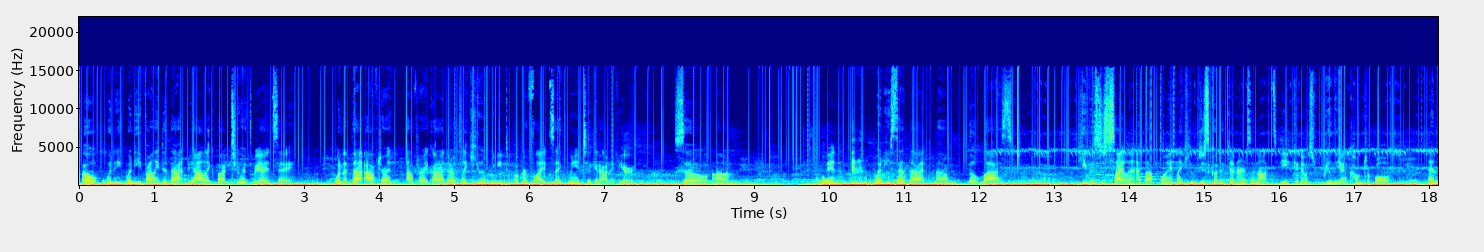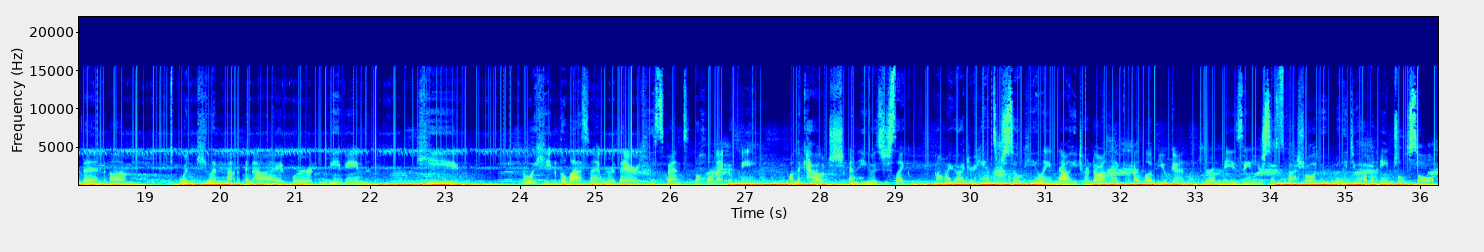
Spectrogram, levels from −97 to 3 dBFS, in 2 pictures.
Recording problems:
wind noise on the microphone; heavy; 6 dB below the speech
animal sounds; noticeable; throughout; 15 dB below the speech
chatter from many people; noticeable; throughout; 15 dB below the speech
crackle, like an old record; noticeable; 20 dB below the speech

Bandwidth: 15.5 kHz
